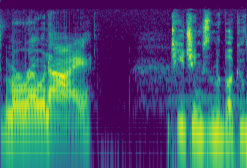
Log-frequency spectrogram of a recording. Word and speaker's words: Moroni: It's not Moroni, it's Moroni.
